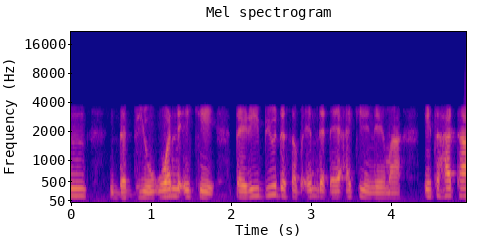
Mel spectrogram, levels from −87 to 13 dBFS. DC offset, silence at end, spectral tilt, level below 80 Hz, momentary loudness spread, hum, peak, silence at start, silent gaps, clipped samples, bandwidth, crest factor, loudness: under 0.1%; 0 s; -8.5 dB/octave; -68 dBFS; 10 LU; none; -6 dBFS; 0 s; none; under 0.1%; 3.9 kHz; 20 dB; -29 LUFS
